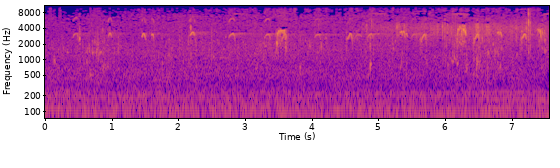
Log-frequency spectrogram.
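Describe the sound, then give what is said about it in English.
Many water birds call and chirp across a coastal lagoon in South Africa, short overlapping cries, over a steady low rumble of wind and water, with no voices. “It is a huge nursery for fish and a giant aviary for birds.”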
